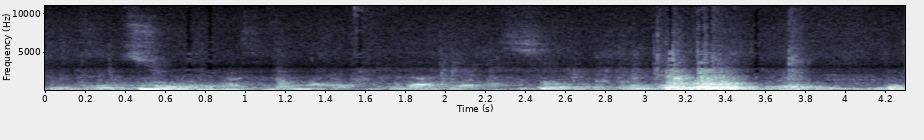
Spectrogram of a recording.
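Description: Indistinct talk of several people in a classroom, loudest about three seconds in, with a few knocks and clatter like drawers, desks or bags being handled.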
